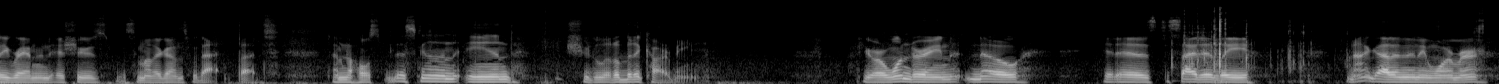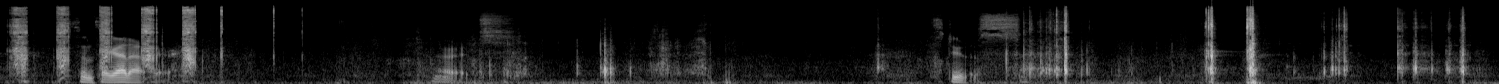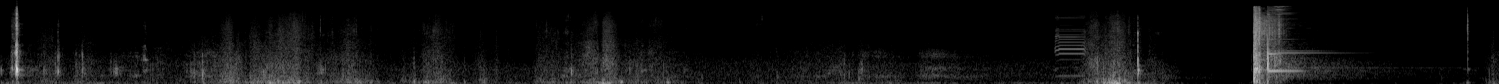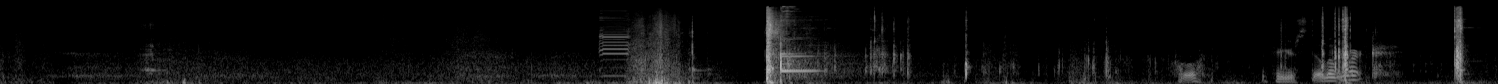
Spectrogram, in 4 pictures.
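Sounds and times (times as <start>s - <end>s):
rifle handling clicks: 11.7s - 13.2s, 14.7s - 17.9s, 25.0s - 25.9s, 27.0s - 30.6s, 58.2s - 58.6s
short ringing tone: 40.6s - 40.9s, 51.0s - 51.3s
suppressed rifle shots: 42.5s - 43.3s, 52.6s - 53.5s.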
